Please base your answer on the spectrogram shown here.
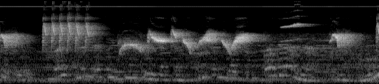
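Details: Aggressive Javan bush lark in mating condition, raising its crest and fluttering its wings. A buzzy rattle opens a tumbling sequence of warbled, rising and falling whistles with a thin high note mixed in.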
